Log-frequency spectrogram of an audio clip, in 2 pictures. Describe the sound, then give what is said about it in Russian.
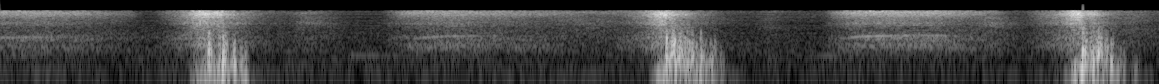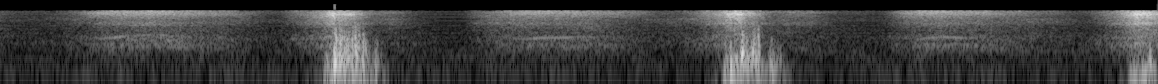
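Slow kapalabhati-style yoga breathing, with the muscles contracted as in kriya yoga: forceful hissing exhalations through the nose come about every two seconds, each a sharp snorting burst followed by a quieter inhale. “Как в Капалабхате, но только еще и мышцы, как в крия-йоге, согнулись. Затем вдох. Ну и вот так постепенно начинаем медленно, как бы нехотя.”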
